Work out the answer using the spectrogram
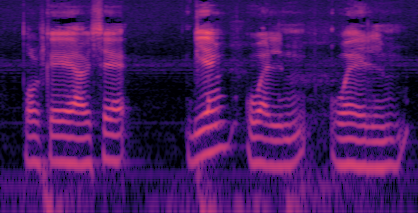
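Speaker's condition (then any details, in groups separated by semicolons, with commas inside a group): Down syndrome; self-described as 68 degrees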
